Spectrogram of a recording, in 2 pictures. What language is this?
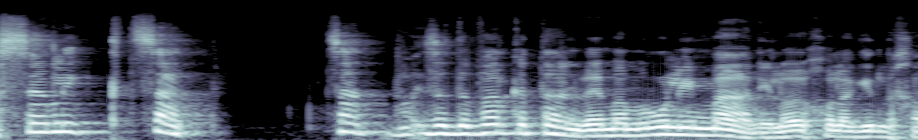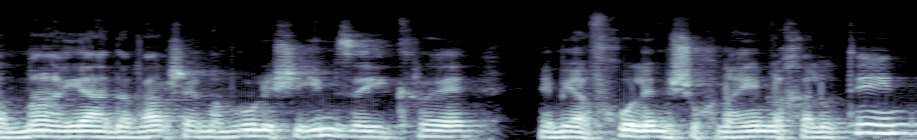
Hebrew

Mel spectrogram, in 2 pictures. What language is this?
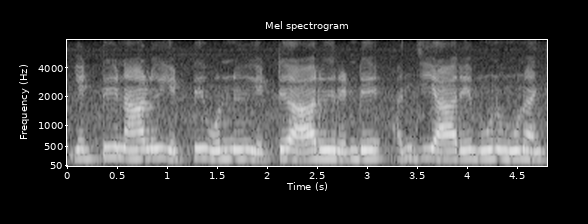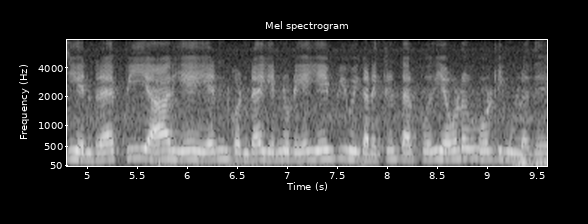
Tamil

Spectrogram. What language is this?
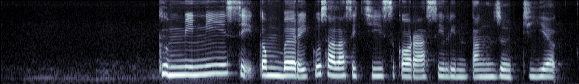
Javanese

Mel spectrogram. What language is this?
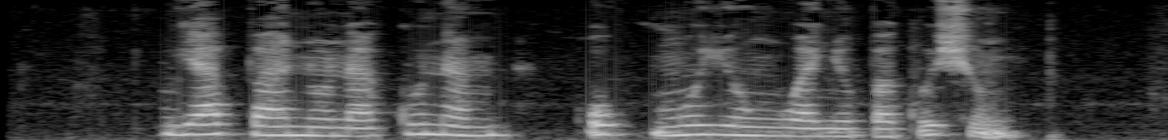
Jauja Wanca Quechua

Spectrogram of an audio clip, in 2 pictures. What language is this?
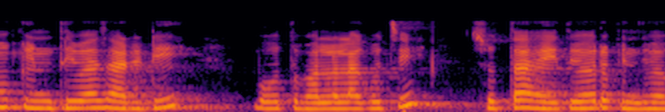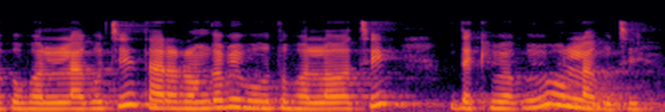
Odia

